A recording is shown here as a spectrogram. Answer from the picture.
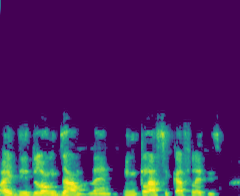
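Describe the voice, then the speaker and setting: A woman's voice with ordinary pitch variation. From Greece, Athens suburb. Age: 30s. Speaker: dance teacher. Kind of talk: interview. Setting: live stream.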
